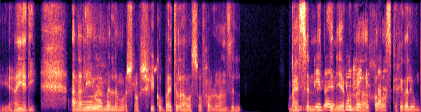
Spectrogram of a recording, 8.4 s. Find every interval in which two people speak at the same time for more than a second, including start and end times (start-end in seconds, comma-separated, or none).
6.3-7.9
